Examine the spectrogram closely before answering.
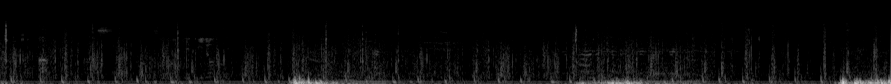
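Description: Quick footsteps patter on grass.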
